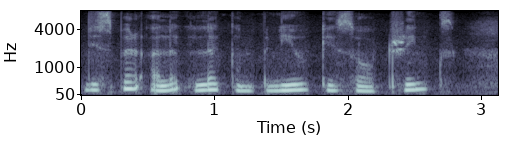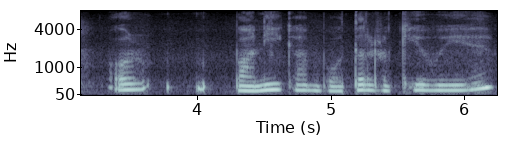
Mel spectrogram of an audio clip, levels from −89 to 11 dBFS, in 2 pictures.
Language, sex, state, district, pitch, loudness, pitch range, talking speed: Hindi, female, Arunachal Pradesh, Lower Dibang Valley, 190 Hz, -15 LUFS, 175-200 Hz, 145 wpm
